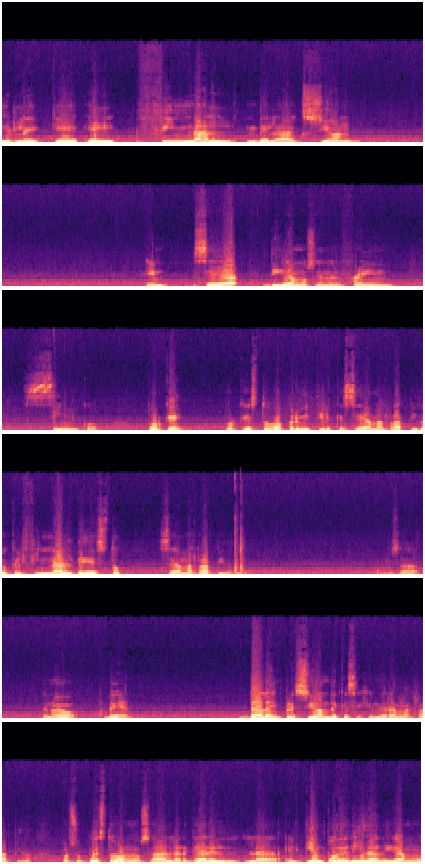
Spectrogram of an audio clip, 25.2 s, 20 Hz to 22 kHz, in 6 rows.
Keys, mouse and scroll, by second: 5.9 click, 8.6 KP_5, 14.6 KP_Enter, 21.6 click.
